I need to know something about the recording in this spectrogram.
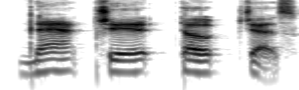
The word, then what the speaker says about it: Natchitoches: Fungus Finder gives $2 and says, all right, wise guy, how many syllables in Natchitoches? I don't know how you're supposed to pronounce that, so I couldn't say. Natchitoches. 4.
